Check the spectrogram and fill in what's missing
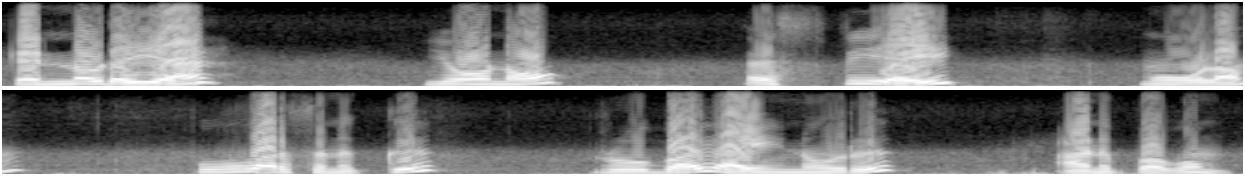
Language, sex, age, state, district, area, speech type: Tamil, female, 60+, Tamil Nadu, Erode, urban, read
